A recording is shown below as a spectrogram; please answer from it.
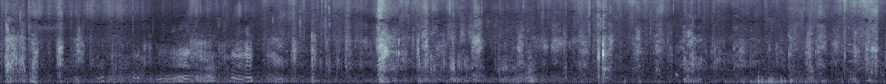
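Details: Playful wrestling match between a schnauzer and a beagle: repeated snarling growls and huffing breaths come in short, irregular bursts, with occasional louder snaps and rustling scuffles.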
